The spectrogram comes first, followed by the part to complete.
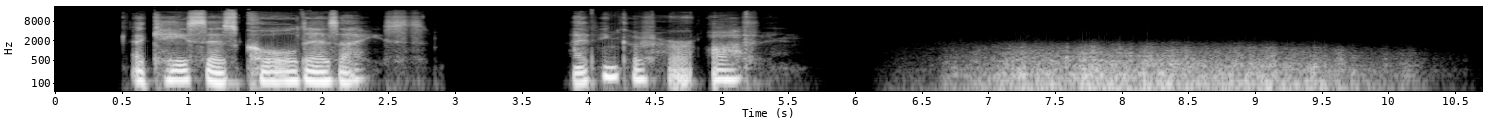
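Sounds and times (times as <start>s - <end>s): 
speech: 0.6s - 2.8s, 3.9s - 5.3s
long low rumble of thunder: 6.3s - 10.6s
steady hiss of heavy rain: 6.5s - 10.1s.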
